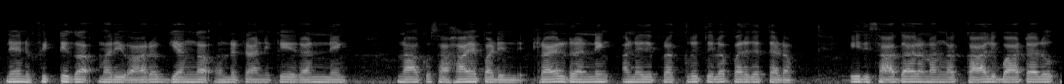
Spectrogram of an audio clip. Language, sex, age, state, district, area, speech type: Telugu, male, 18-30, Andhra Pradesh, Sri Balaji, urban, spontaneous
